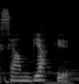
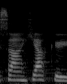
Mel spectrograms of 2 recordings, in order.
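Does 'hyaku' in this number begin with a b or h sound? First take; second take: b; h. First: The second part begins with a b sound. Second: The second part begins with an h sound. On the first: The speaker calls it right. "you say sanbyaku" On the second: The speaker calls it wrong. "you never say sanhyaku"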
